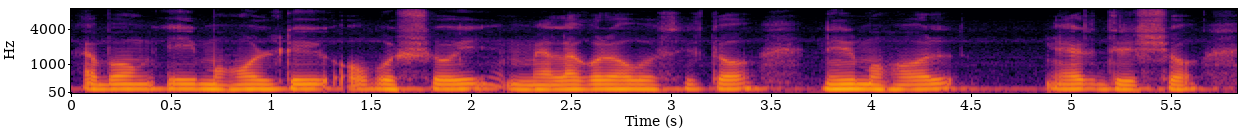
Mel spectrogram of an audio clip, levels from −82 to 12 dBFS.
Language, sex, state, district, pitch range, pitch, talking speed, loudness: Bengali, female, Tripura, West Tripura, 120-125 Hz, 125 Hz, 105 wpm, -15 LUFS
